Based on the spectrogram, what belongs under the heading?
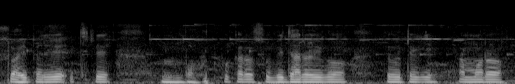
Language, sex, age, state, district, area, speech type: Odia, male, 18-30, Odisha, Jagatsinghpur, urban, spontaneous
